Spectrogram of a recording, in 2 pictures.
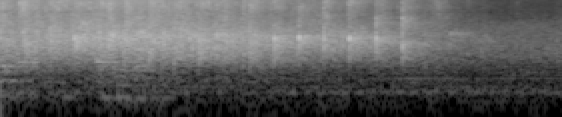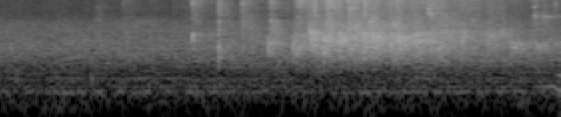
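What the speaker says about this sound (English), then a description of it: "So let's give a big round of applause and welcome him." Audience applause at a North America alumni convention of St. Berchmans and Assumption College, a loud burst of clapping that fades to a quiet lull and then swells again near the end.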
